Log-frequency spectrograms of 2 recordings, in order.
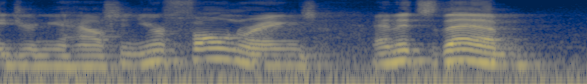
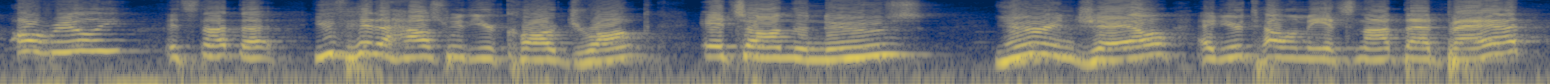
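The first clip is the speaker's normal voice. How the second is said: higher and louder, disbelieving rant; mock furious dad, louder; incredulous yell; 6 semitones higher, 9 dB louder than usual. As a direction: tear into your son in disbelief. Dad yelling at son.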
